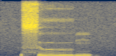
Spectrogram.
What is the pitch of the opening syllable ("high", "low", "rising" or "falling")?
falling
